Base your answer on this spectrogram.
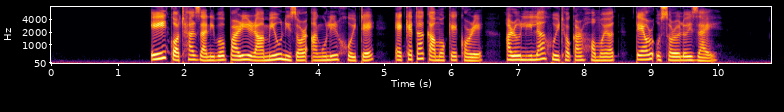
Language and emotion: Assamese, neutral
